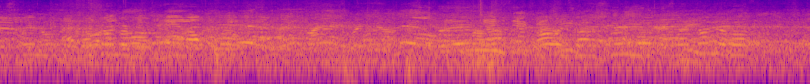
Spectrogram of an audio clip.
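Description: Fight crowd, many voices shouting and talking over one another at an even level during a clinch.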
